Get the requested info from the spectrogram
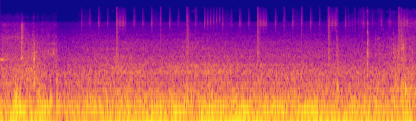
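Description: A forklift's engine running in a steady low rumble as it drives up to the van, growing louder about halfway through, with scattered light clicks and rattles.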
